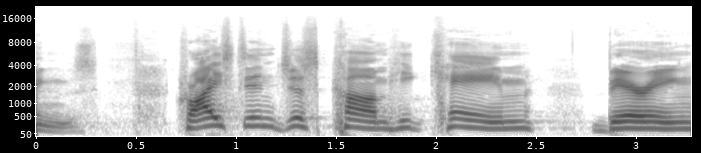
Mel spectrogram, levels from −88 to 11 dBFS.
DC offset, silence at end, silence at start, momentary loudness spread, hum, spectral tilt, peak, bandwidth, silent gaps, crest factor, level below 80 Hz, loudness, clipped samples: under 0.1%; 0 s; 0 s; 14 LU; none; -5 dB/octave; -4 dBFS; 14.5 kHz; none; 22 dB; -64 dBFS; -25 LUFS; under 0.1%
